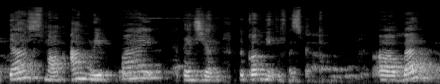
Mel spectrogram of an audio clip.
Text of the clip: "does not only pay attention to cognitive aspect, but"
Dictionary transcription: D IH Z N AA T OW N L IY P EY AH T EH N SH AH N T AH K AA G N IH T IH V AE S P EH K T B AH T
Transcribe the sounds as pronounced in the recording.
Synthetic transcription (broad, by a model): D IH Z N AA T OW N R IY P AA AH T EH N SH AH N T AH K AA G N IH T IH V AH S EH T B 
